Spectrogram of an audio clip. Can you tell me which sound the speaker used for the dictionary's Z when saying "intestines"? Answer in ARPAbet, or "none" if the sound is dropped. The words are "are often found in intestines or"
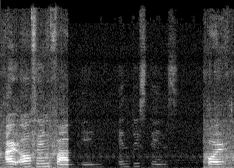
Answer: S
